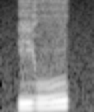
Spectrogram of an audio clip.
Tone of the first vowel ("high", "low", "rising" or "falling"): rising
